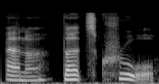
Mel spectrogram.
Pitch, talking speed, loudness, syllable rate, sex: 210 Hz, 115 wpm, -20 LUFS, 2.9 syllables/s, female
